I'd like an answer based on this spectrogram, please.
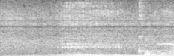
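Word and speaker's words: Qom: Así que debemos decir en la Argentina pueblo Com. Pueblo Com. Se escribe Q-U-O-M. O-M, Q-O-M.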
